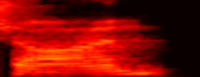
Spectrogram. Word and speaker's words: Shaan: So it's just pronounced Shaan, but it's spelled Shaan.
